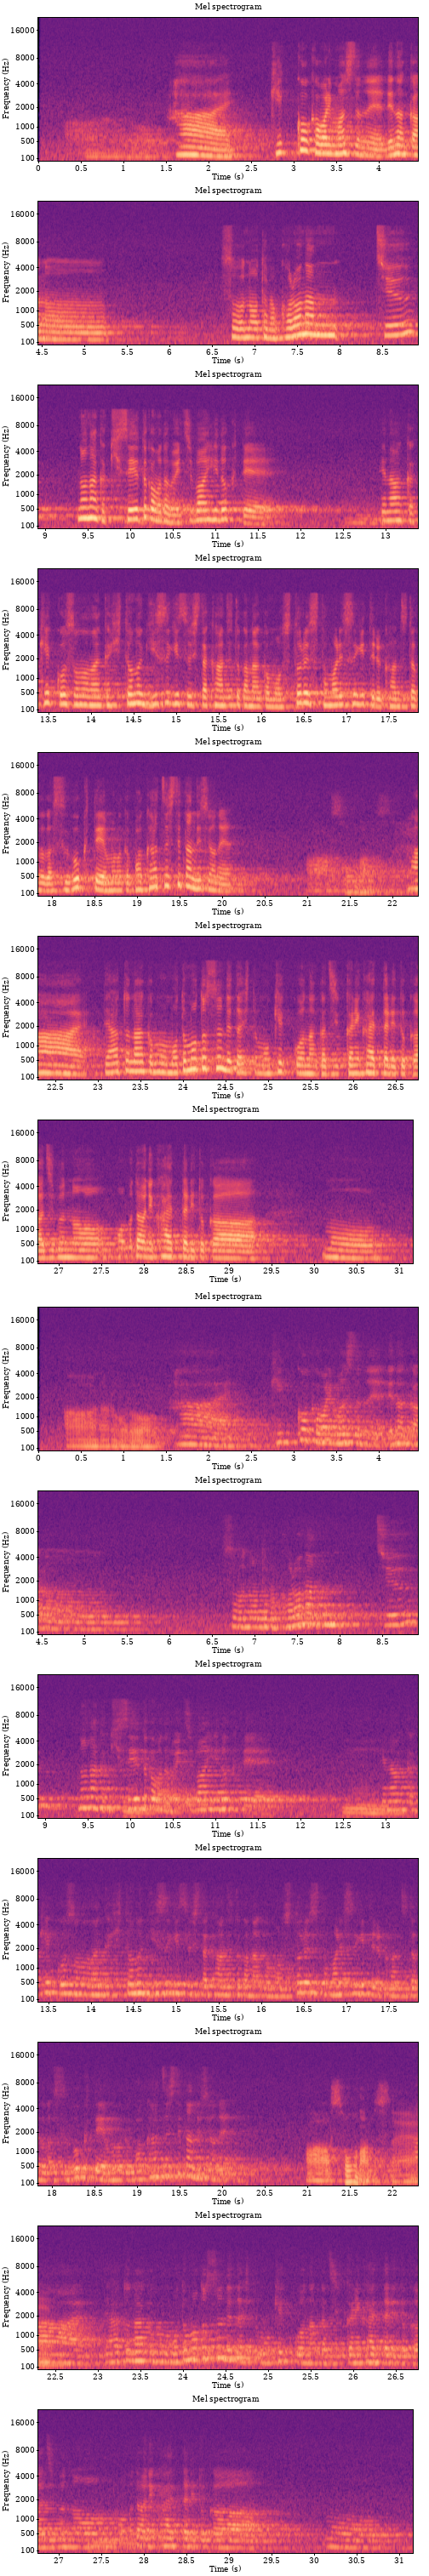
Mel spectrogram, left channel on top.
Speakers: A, on the right; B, on the left.
A: ああー、なるほど。
B: はーい。結構変わりましたね。で、なんかあのーその多分コロナ中のなんか規制とかも多分一番ひどくて、
A: うん。うん。
B: で、なんか結構そのなんか人のギスギスした感じとかなんかもうストレス溜まりすぎてる感じとかがすごくて、もうなんか爆発してたんですよね。
A: ああ、そうなんですね。
B: はい。で、あとなんかもうもともと住んでた人も結構なんか実家に帰ったりとか、自分のホームタウンに帰ったりとか、
A: うん。
B: も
